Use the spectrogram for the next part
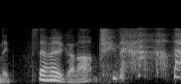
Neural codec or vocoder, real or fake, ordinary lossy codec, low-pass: codec, 16 kHz, 0.3 kbps, FocalCodec; fake; Opus, 64 kbps; 5.4 kHz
